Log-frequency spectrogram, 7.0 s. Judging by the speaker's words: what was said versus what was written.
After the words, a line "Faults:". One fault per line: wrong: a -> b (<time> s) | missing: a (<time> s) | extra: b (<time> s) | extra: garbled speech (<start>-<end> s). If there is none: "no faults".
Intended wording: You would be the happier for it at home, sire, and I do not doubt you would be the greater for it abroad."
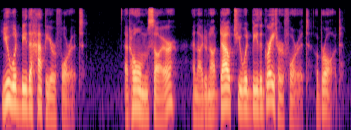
You would be the happier for it at home, sire, and I do not doubt you would be the greater for it abroad."
Faults:
no faults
